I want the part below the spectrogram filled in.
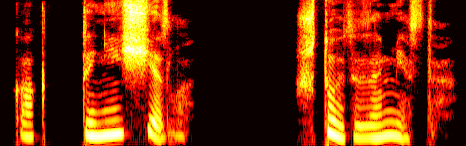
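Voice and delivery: ordinary talk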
